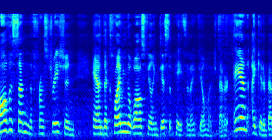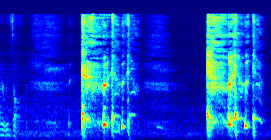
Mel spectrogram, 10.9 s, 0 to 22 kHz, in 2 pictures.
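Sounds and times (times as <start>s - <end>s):
speech: 0.0s - 6.0s
person coughing from a tickly throat: 7.0s - 8.3s, 9.6s - 10.8s.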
